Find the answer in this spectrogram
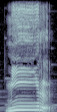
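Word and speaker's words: ミール: Ditulis dengan huruf katakana jadi mi, strip, re, mire.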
